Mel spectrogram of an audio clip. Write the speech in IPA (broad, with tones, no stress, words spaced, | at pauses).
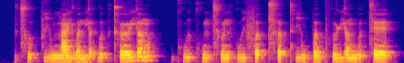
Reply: t͡sʰʊ˨˥k̚fiː˨˩wŋaː˨jwɐ˨˩n jɐ˧t̚lʊ˨k̚t̪ʰœː˨˥jɐ˥m | kʷʰiː˧kʷʰɐ˨˩mt͡sʰɵ˨˧nkʷiː˨ fɐ˨˥p̚t͡sʰɐ˨˥p̚t̪ʰiː˨˩w pɐ˨˩wpʰɵ˨˧ɥjɐ˨m wɵ˨˥t̚sɛː˨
